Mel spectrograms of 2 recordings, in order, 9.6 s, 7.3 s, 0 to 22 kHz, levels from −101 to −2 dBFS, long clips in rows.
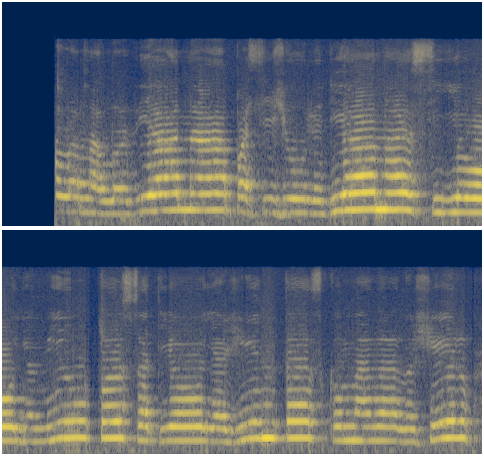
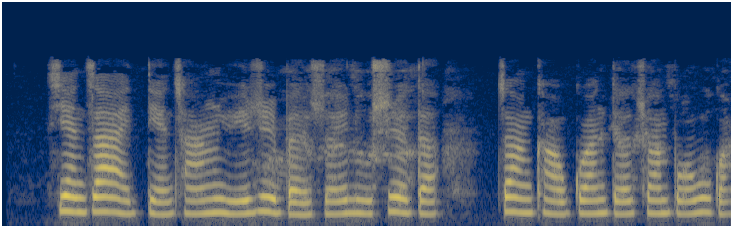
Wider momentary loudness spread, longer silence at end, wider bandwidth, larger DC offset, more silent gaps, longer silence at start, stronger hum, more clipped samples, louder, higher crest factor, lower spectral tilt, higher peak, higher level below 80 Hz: about the same, 11 LU vs 9 LU; about the same, 0.05 s vs 0 s; first, 11 kHz vs 8 kHz; neither; neither; about the same, 0.55 s vs 0.5 s; neither; neither; first, -18 LUFS vs -27 LUFS; about the same, 14 dB vs 18 dB; about the same, -5.5 dB/octave vs -4.5 dB/octave; first, -4 dBFS vs -8 dBFS; first, -52 dBFS vs -70 dBFS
